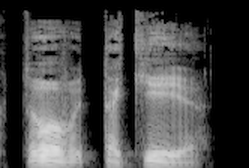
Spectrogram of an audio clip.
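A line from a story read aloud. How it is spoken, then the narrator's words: Hollow muffled question. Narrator (Russian): спросил глухим голосом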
